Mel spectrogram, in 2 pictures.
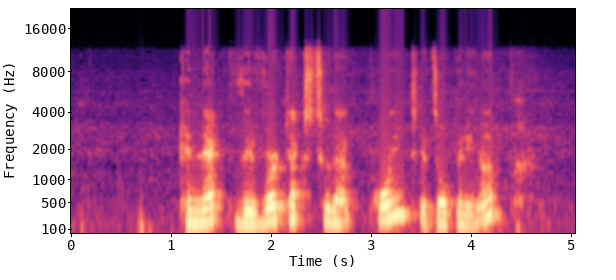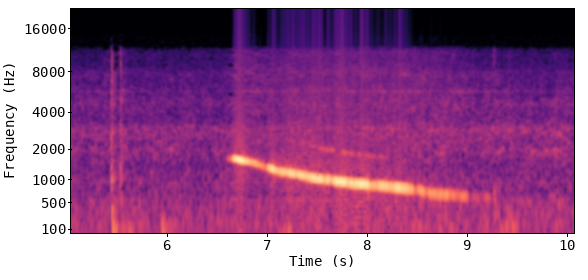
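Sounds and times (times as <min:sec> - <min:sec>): descending whistle: 0:06.6 - 0:09.2.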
